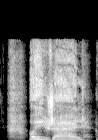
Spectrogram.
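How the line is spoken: Sighing. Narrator (Russian): вздохнул Родька

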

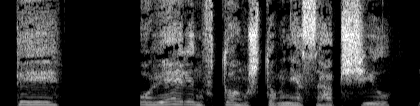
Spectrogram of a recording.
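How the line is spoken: Restrained angry hiss. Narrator (Russian): Наг, едва сдерживая злость, прошипел

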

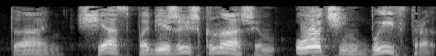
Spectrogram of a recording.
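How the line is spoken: Plain. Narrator (Russian): сказал я

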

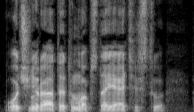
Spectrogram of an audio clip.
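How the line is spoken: Laughing. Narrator (Russian): засмеялся Джо

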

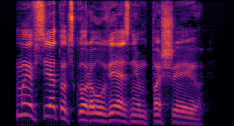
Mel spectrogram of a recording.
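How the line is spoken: Gloomy snort. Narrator (Russian): мрачно хмыкнул Хлыст

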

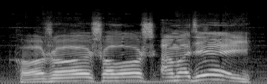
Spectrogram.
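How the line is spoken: Loud yell. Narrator (Russian): повысив голос, заорал

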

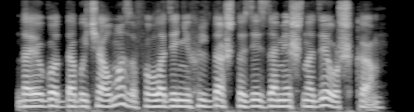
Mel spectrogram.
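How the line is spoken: Smirking snort. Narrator (Russian): хмыкнул Лайт

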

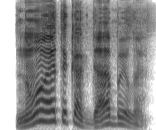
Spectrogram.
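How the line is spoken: Mocking whistle. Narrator (Russian): насмешливо присвистнул он

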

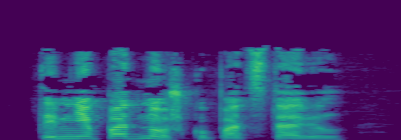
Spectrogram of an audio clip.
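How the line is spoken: Grumbling. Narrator (Russian): пробурчал Мишка

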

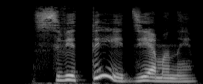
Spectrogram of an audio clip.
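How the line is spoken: Muttered. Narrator (Russian): пробормотала я

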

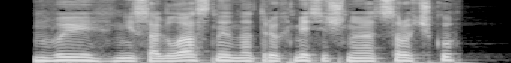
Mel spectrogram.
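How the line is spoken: Gloomy question. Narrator (Russian): мрачно спросила леди Лор

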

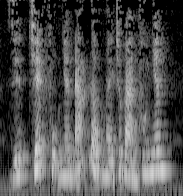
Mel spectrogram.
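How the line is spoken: Cold command. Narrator (Vietnamese): Lê Thị cười đủ rồi, lau nước mắt trên khóe mắt, lạnh lùng nói

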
